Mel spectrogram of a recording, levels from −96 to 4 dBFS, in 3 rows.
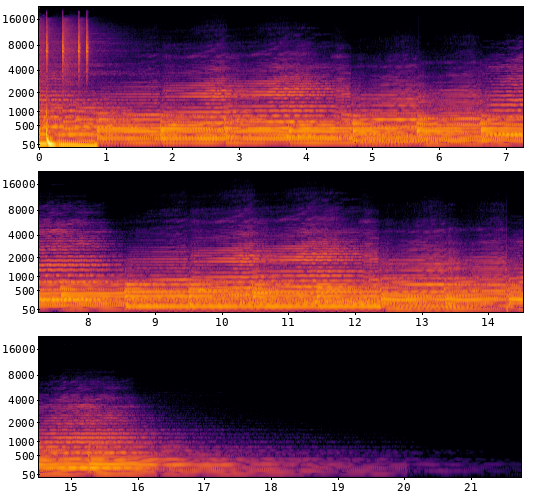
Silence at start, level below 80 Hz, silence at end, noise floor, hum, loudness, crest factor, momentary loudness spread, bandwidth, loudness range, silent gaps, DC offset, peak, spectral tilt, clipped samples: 0 s; -26 dBFS; 3.75 s; -77 dBFS; none; -20 LUFS; 20 dB; 5 LU; 16.5 kHz; 4 LU; none; under 0.1%; 0 dBFS; -6.5 dB/octave; under 0.1%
